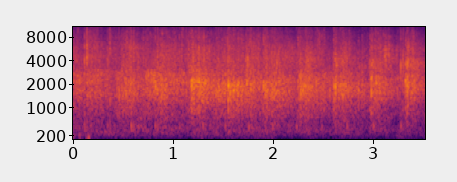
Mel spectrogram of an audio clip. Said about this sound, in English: I love it when people applaud when I'm preaching because I say to myself, that was a good point.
